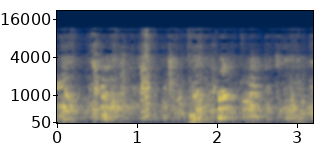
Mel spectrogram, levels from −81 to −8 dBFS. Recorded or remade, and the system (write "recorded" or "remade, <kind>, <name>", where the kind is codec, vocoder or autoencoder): recorded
